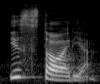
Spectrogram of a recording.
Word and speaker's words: história: No português, o H é mudo, ou seja, não é pronunciado. Veja alguns exemplos. História, hotel, humano.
